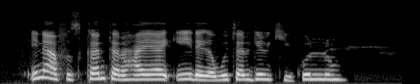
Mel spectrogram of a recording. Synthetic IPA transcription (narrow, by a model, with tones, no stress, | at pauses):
ʔɪ˦naː˨ɸʊ˨skɐ˦ntɐ˨rɦa˦jaː˦kʲʼiː˦dɐ˨ɡa˨wʊ˦tɐ˦rɡʲɪ˦ɽkʲʰiː˨kʷʊ˦lːʊ˦ŋ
